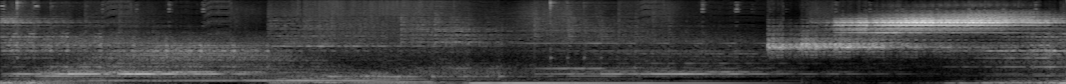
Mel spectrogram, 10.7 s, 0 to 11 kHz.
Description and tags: Layering/stretching sounds to insanity out of this Sound Pack located here.
This sound or sounds was created through the help of VST's, time shifting, parametric EQ, cutting, sampling, layering and many other methods of sound manipulation.
๐Ÿ…ต๐Ÿ† ๐Ÿ…ด๐Ÿ…ด๐Ÿ†‚๐Ÿ…พ๐Ÿ†„๐Ÿ…ฝ๐Ÿ…ณ.๐Ÿ…พ๐Ÿ† ๐Ÿ…ถ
